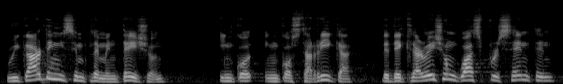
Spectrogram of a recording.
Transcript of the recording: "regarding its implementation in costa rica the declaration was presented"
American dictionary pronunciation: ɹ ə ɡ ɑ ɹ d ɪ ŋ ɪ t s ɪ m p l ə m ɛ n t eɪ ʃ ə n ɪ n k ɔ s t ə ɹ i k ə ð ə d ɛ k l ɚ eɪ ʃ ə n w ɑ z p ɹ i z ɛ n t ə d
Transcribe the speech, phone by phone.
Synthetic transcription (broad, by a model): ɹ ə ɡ ɑ ɹ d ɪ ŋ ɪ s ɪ m p l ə m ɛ n t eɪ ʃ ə n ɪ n k ɔ s t ə ɹ i k ə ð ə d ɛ k l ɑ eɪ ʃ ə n w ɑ s p ɹ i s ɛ n t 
